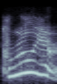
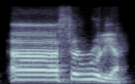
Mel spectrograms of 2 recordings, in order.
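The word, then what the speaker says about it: caerulea: Is it Carulia or Cerulia? Cerulia. Oh, okay. I always had a hard C like Latin, but okay.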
